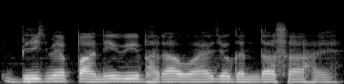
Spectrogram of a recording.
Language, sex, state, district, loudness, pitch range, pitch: Hindi, male, Uttar Pradesh, Lucknow, -17 LUFS, 120-135 Hz, 125 Hz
